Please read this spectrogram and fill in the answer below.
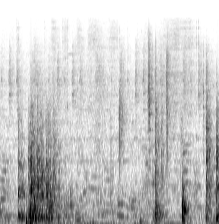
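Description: Pool cue tip striking the cue ball in a soft click about a third of a second in, playing a gentle positional shot. A couple of faint light knocks follow near the end.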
